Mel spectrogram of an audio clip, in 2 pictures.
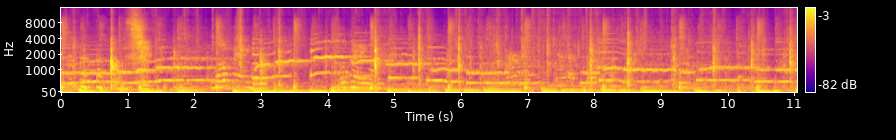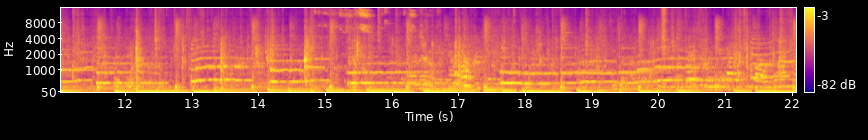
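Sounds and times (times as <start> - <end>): background music with deep bass: 0.0 - 22.0.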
